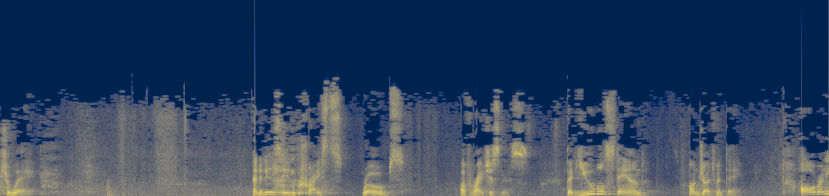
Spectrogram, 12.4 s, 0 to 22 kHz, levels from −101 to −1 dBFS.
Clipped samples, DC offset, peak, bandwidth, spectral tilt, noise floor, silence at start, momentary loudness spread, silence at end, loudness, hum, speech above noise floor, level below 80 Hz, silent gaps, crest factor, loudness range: under 0.1%; under 0.1%; 0 dBFS; 12.5 kHz; -3.5 dB/octave; -49 dBFS; 0 s; 21 LU; 0 s; -20 LUFS; none; 30 dB; -66 dBFS; none; 22 dB; 7 LU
